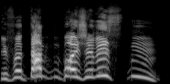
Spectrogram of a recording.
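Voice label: voice german infantry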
